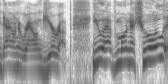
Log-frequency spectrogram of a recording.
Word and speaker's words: Mona Juul: You have Mona Juul, if that's how you pronounce her name, j u u l, the Norwegian ambassador to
